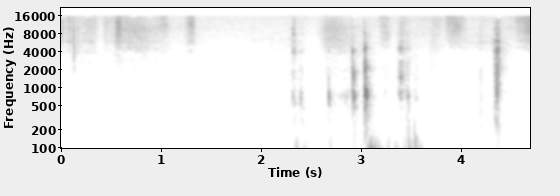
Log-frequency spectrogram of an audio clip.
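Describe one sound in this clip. A ceramic lid clinks as it is lifted off and set back on a dish.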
